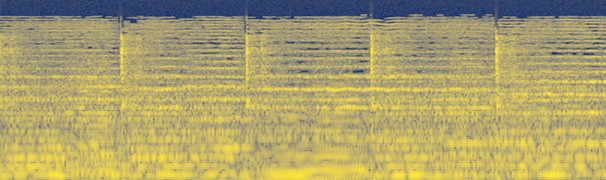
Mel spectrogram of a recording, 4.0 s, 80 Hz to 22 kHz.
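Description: Cello bowed in long sustained notes of a slow melody, with a short soft tick marking a steady beat about every 0.8 seconds.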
